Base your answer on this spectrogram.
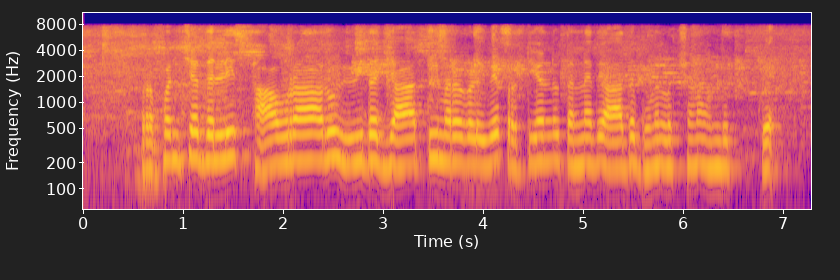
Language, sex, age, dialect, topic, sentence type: Kannada, male, 18-24, Mysore Kannada, agriculture, statement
